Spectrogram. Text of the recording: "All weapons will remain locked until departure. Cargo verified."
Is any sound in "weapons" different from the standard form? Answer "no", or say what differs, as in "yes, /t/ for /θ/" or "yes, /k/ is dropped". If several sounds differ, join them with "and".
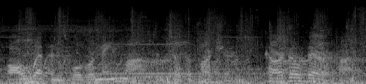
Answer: no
